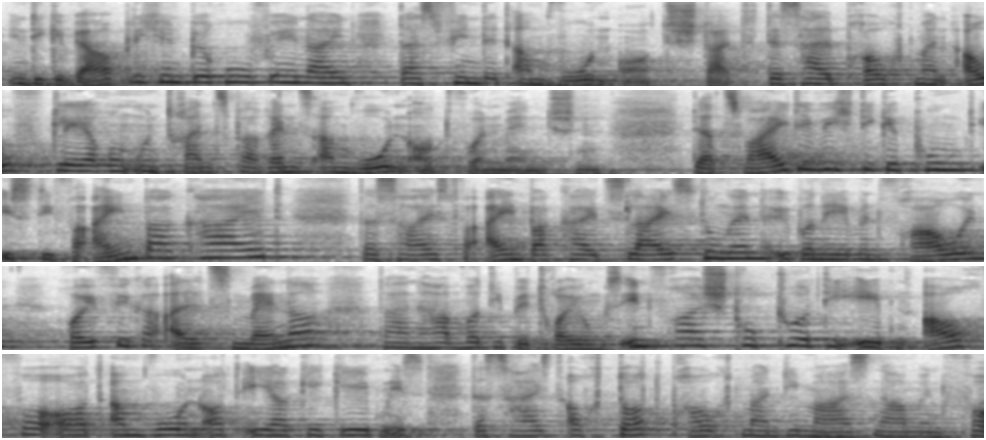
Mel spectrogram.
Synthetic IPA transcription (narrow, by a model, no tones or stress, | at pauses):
ʔɪndiːɡəvɛ̰ɐplɪçənbəʁuːfəhɪnaɪnd̥asfɪndətamvoːnʔɔ̰ɐtʃta̰td̥ɛshalp̚b̥ʁaʊxtmanʔa̰ʊfkl̥ɛːʁ̞ʊŋʊntʁ̥anspaʁɛnt͡sa̰mvoːnʔɔ̰ɐtfɔnmɛnʃn̩ | d̥eːɐt͡sv̥aɪtəvɪçtɪɡəpʰʊŋk̚tɪstd̥iːfɛɐʔa̰ɪnbaːɐkʰaɪt | d̥ashaɪstfɛɐʔa̰ɪnbaːɐkʰaɪt͡slaɪstʊŋənʔy̰ːbɐneːmənfʁ̥aʊən | hɔʏfɪɡɐ̰ʔa̰lsmɛnɐ | d̥anɦaːbm̩viːɐdiːbətʁ̥ɔʏʊŋsʔɪnfʁ̥aːʃtʁ̥ʊk̚tʰuːɐd̥iːʔeːbn̩ʔa̰ʊxfoːɐʔɔɐtamvoːnʔɔ̰ɐtʔeːɐɡəɡeːbn̩ɪst | d̥ashaɪstaʊxd̥ɔɐtb̥ʁaʊxtmandiːmaːsnaːmənf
